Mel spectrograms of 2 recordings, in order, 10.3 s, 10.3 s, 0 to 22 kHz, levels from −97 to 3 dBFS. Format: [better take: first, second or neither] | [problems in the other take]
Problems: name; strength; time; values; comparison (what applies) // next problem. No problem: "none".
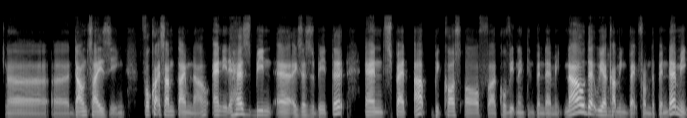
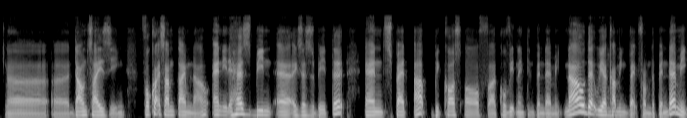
second | thin; somewhat; fading below 600 Hz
